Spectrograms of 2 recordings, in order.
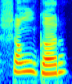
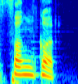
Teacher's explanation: पहले वाले में तालव्य श है और दूसरे वाले में स है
